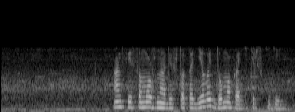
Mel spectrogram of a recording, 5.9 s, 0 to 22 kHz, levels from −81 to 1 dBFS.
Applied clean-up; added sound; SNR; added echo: none; none; none; none.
